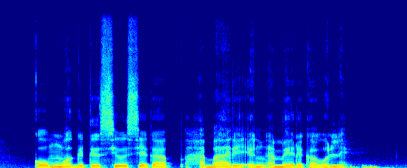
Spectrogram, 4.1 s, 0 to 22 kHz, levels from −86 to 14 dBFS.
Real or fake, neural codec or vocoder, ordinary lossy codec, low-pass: fake; codec, 44.1 kHz, 7.8 kbps, Pupu-Codec; none; 19.8 kHz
